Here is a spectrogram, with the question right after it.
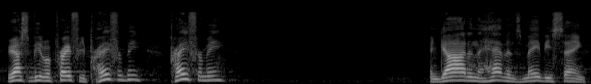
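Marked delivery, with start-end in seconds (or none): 0.9-2.3 soft, small put-on plea; mock pleading. Preacher imitating people asking for prayer, soft mock plea. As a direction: beg softly, imitating the needy.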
